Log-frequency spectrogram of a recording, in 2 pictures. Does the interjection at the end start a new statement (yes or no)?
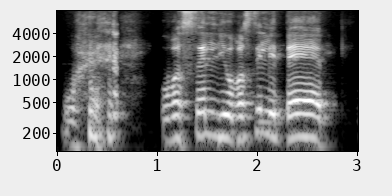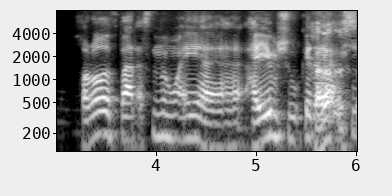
yes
